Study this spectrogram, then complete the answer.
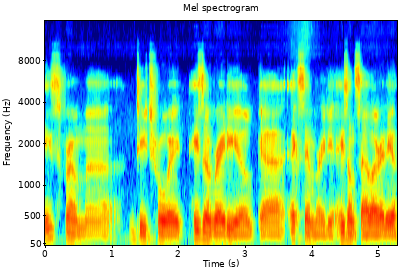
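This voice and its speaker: A man with an American accent speaks at a moderate pace, with fairly low pitch and fairly even intonation. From US South, Texarkana. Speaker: food challenge YouTuber. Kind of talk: casual livestream chat.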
